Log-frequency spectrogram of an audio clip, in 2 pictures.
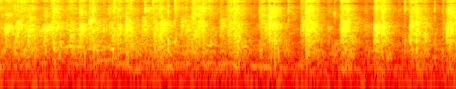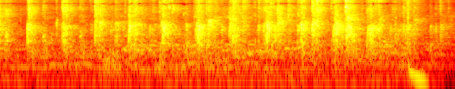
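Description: Small crowd applauding, with individual hand claps standing out, at times falling into a rough rhythm of about three claps a second. A deep falling bass sound comes in just before the end.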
